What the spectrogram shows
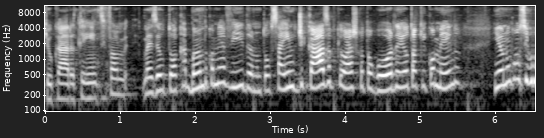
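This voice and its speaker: Pitched high, a woman speaks at a very fast pace. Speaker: author and former reality show contestant. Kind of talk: TV talk show panel discussion. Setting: TV studio.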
